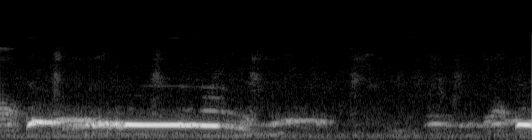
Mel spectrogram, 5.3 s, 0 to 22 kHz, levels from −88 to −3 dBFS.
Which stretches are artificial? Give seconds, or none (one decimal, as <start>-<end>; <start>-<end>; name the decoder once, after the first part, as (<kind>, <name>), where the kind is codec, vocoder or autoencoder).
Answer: 0.6-1.2 (vocoder, WaveNeXt); 1.8-3.9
